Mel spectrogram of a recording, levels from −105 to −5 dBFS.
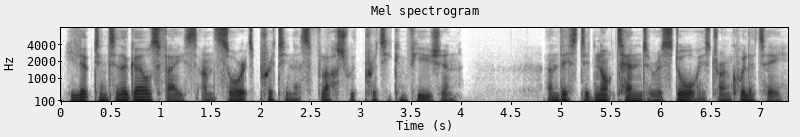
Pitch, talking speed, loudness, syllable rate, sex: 100 Hz, 190 wpm, -21 LUFS, 5.5 syllables/s, male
